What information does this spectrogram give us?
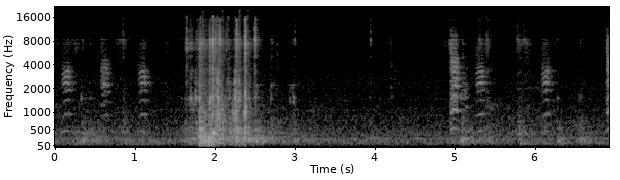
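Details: Caged zebra finches relaxing beside their wicker basket nest give a few short nasal honking chirps, scattered near the start and again toward the end, with a burst of rustling and wing-flutter in between.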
